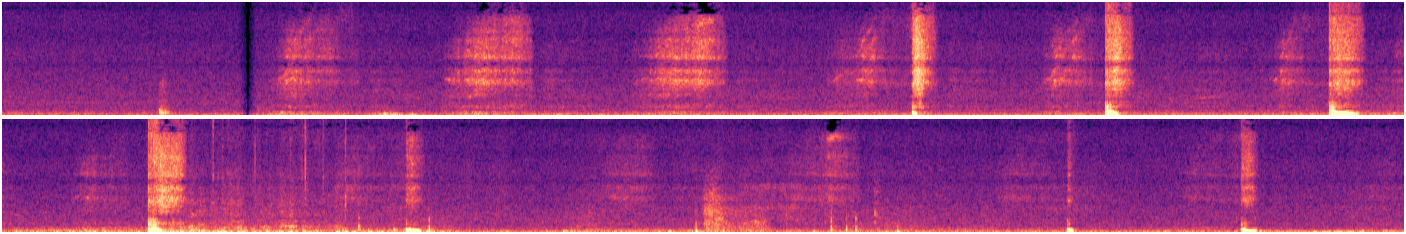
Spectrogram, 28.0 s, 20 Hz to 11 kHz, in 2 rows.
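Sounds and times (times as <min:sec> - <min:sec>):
dog snoring: 0:02.7 - 0:03.6, 0:04.4 - 0:05.4, 0:06.3 - 0:07.3, 0:08.3 - 0:09.4, 0:10.4 - 0:11.4, 0:12.7 - 0:13.7, 0:14.8 - 0:18.4, 0:25.9 - 0:26.6.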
